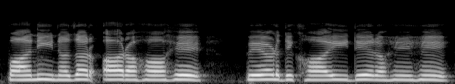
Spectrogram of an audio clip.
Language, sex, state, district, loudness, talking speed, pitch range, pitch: Hindi, female, Madhya Pradesh, Bhopal, -11 LUFS, 130 wpm, 205-220 Hz, 210 Hz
